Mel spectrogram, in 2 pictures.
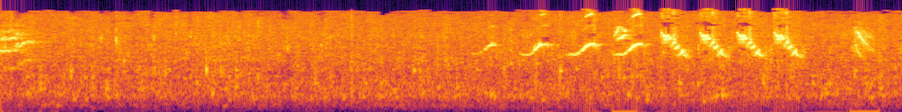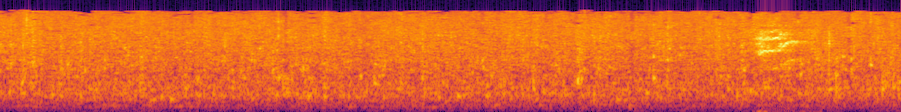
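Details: Double-collared seedeater singing the classic Tui Tui Zel Zel song style, used for training birds: a short run of about eight quick rising whistled notes in the middle, then a single note near the end, over steady hiss.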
